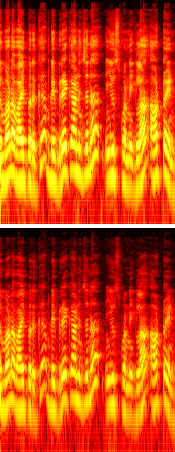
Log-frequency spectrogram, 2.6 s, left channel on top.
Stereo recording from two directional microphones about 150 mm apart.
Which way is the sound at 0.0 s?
30° left (ahead or behind).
